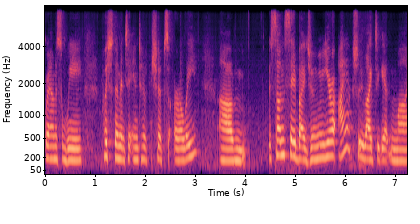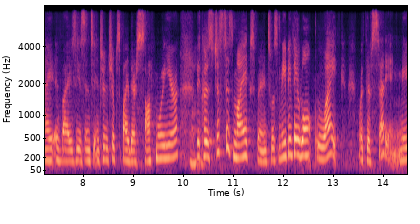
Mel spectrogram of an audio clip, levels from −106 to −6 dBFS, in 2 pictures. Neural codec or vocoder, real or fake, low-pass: codec, 16 kHz, 2 kbps, X-Codec, HuBERT features, trained on general audio; fake; 7.2 kHz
